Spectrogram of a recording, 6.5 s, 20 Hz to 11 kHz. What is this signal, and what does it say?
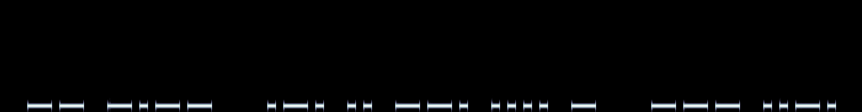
Morse code, heard as a keyed tone, about 20 wpm, 700 Hz. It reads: MY RIGHT OF
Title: Sentences from Top 1000 Words - Review Part 6 - 20wpm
